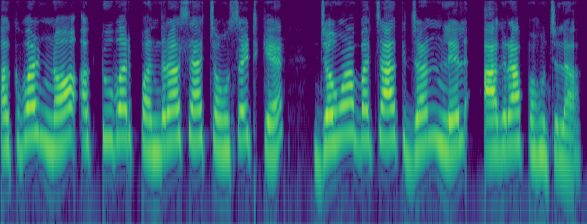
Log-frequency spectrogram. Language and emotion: Maithili, neutral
